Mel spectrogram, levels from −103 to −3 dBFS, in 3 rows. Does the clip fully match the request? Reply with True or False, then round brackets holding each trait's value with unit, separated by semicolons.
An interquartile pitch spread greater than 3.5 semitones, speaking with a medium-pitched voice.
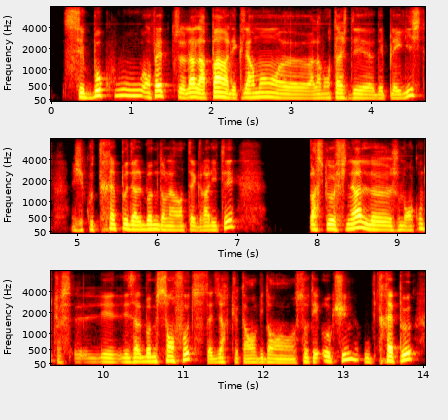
False (4.2 semitones; 125 Hz)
